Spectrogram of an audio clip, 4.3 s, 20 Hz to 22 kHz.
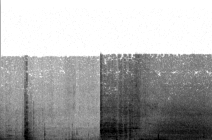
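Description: The door of a white Ford pickup truck thuds shut on a farm next to U.S. 17 near the South Carolina border, then after a short quiet pause the truck engine cranks and catches, settling into a steady, rumbling idle. No one speaks.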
